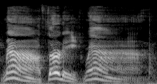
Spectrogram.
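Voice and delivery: put-on loud, high old-movie gangster squawk; hammed-up thirties mobster impression. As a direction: bleat it like a cartoon old-time gangster. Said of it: "impression of a thirties gang".

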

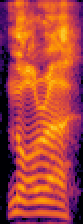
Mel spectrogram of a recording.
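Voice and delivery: loud, high, slow bad Austrian accent; terrible Schwarzenegger accent. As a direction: ham up a clumsy Austrian Mr Freeze. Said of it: "that's a terrible".

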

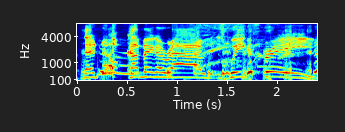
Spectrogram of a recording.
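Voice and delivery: put-on high English accent, laughing, slowing down; laughing British complaint. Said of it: "He was like".

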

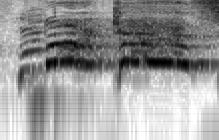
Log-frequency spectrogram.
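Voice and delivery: high, loud shout of the name; panicked mom screaming his name; frantic shout. Retold or imitated. Mom shouting after accident.

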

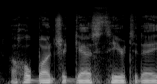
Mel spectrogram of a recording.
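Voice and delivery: ordinary delivery

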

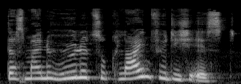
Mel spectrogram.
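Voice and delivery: high-pitched fretful complaint; wailing. A narrator's reading. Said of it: "jammerte Muckelinchen". (hohes, besorgtes Jammern)

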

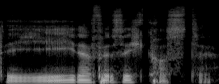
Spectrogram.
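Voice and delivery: ordinary delivery, nothing marked

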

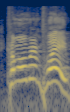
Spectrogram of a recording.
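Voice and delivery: high, loud call to playmates; children calling. Acted. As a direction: shout an invitation like a kid. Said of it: "these children that are saying".

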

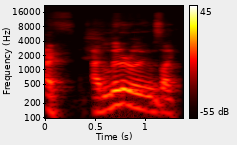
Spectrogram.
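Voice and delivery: normal talking voice

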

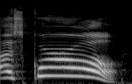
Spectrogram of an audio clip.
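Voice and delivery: high, slow, loud gasp; high surprised cry; startled squirrel. Acted. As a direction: shock at the mirror. Startled by own reflection.

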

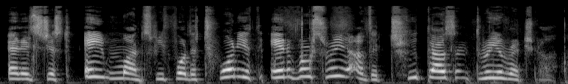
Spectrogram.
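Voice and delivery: ordinary talk, nothing marked

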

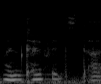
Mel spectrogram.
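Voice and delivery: very soft, hushed repeat; whispered echo. Pretend. Friend echoing a vow about covid, soft whisper. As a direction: whisper it back solemnly.

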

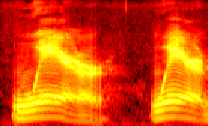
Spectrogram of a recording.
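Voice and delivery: "Where" as "we-er", both parts distinct; well-separated syllables. Shown as a demonstration. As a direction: draw out "Where" with a clear e, then r. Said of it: "dos sílabas bien separadas". ("Where" en dos sílabas bien separadas)

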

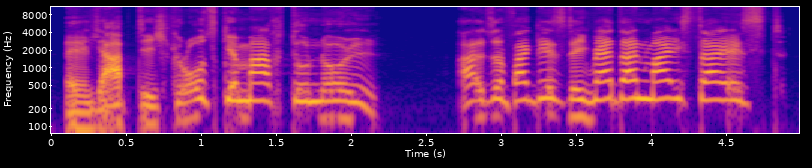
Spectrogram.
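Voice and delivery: high, strained villain scolding; angry rebuke. A narrator's reading. Krieg scolding his officer, high angry rant.

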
